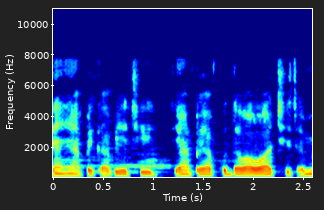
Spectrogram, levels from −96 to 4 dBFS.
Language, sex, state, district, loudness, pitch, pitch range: Hindi, male, Uttar Pradesh, Deoria, -21 LUFS, 120 Hz, 120-125 Hz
